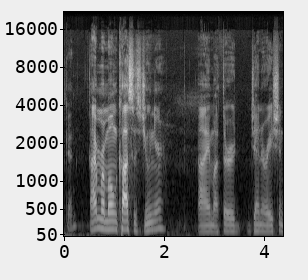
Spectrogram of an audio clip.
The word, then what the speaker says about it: Ramon Casas: Guest today is district one city council candidate Ramon Casas Jr did I pronounce that correctly correct yes you did uh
